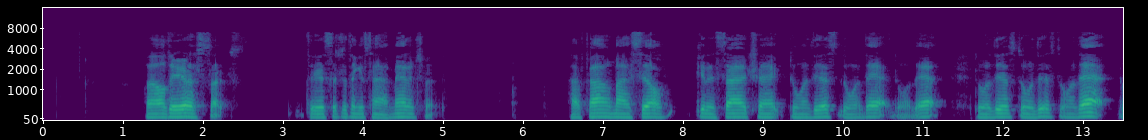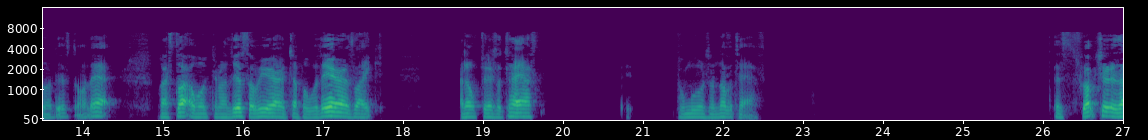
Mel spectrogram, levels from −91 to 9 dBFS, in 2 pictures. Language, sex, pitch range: English, male, 110-125 Hz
